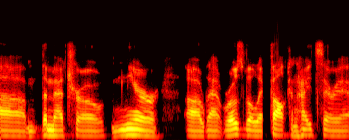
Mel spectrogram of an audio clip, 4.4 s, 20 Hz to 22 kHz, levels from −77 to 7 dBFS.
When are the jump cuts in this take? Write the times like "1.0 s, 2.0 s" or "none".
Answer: 1.4 s, 2.5 s, 3.3 s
